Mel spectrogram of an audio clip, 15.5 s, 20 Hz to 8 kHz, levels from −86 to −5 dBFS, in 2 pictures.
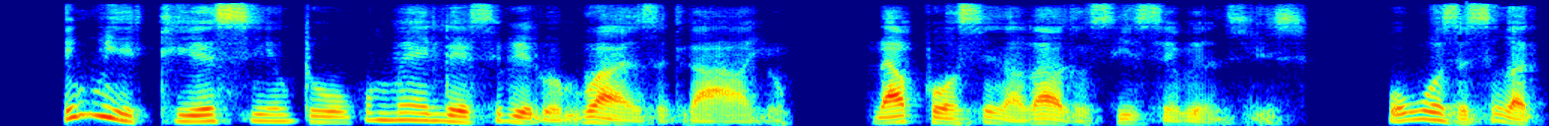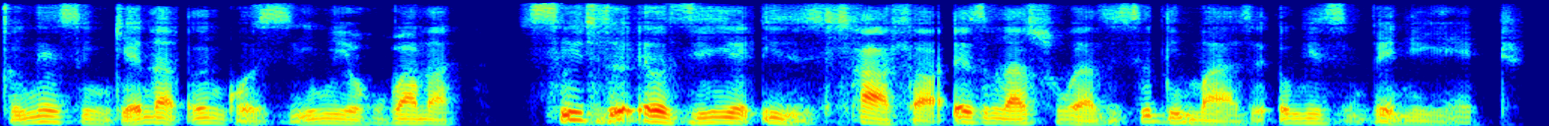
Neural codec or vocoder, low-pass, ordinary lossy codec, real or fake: codec, 16 kHz, 1 kbps, FunCodec, trained on Chinese and English, 50 frames a second; 7.2 kHz; AAC, 32 kbps; fake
